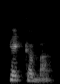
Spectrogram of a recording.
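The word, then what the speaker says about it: jícama: JICAMA, pronounced jicama.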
